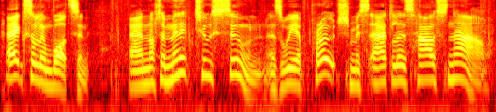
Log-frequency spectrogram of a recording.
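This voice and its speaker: A man playing a shrewd, commanding gentleman detective in an audio drama, speaking formally and imperiously. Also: sits high, sing-song, moderate pace, slight background noise. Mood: brisk, assured.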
